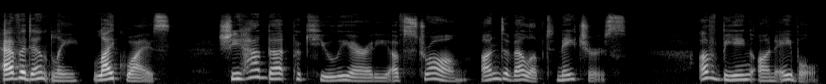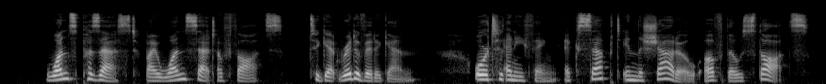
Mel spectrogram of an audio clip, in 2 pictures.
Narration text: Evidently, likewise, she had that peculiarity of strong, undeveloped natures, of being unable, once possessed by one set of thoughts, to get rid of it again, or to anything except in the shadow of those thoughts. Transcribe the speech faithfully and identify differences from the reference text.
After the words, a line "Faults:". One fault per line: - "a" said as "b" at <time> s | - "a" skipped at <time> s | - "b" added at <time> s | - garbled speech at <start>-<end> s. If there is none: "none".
Evidently, likewise, she had that peculiarity of strong, undeveloped natures, of being unable, once possessed by one set of thoughts, to get rid of it again, or to anything except in the shadow of those thoughts.
Faults:
none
